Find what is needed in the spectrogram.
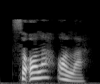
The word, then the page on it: seolah-olah: indonesian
